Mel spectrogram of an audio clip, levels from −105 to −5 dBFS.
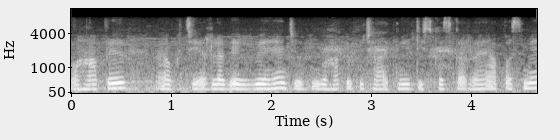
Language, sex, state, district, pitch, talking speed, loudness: Hindi, female, Haryana, Rohtak, 180 Hz, 245 wpm, -15 LUFS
